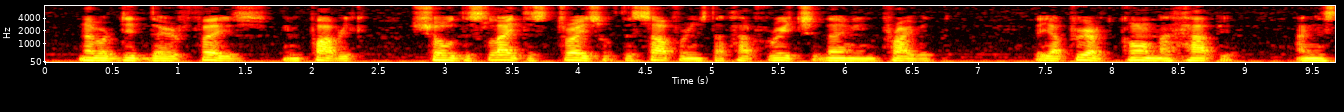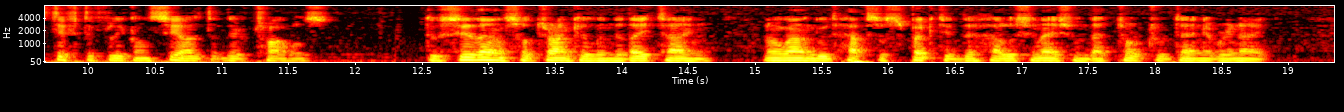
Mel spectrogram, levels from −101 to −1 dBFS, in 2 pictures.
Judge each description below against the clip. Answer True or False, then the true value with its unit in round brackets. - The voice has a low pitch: True (105 Hz)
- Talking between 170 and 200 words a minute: False (150 wpm)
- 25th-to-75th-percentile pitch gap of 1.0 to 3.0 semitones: True (2.4 semitones)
